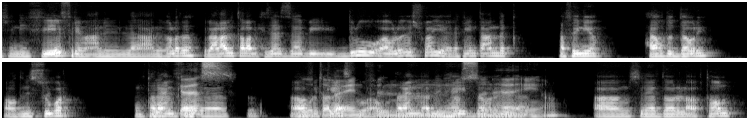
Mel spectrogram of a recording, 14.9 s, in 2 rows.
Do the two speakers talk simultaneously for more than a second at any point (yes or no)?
yes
